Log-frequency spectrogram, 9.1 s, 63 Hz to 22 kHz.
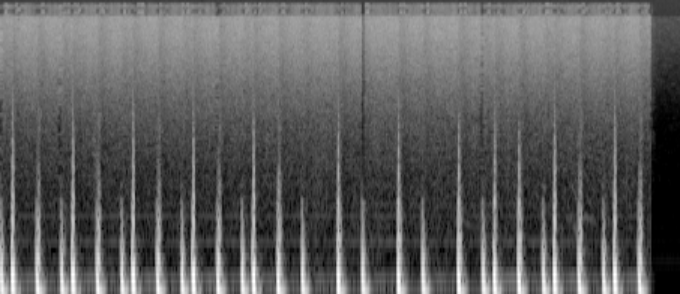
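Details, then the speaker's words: Simulated heartbeat with a soft, low extra sound early after the second sound, at times removed so its position in the cardiac cycle can be located; third heart sound (S3). "third heart sounds are often associated with sharp outward precordial movements which frequently can be seen or felt listen to the following S3 the third sound will be taken out occasionally to enable you to determine its position in the cardiac"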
